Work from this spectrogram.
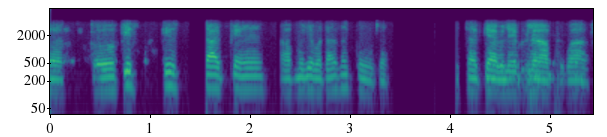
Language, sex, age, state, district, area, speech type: Urdu, male, 18-30, Uttar Pradesh, Rampur, urban, conversation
